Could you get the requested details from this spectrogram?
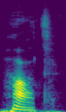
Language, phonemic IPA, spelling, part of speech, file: German, /hart/, hart, adjective / adverb, De-hart.ogg
- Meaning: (adjective) 1. hard 2. severe, harsh 3. unmoved, cold, cruel; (adverb) 1. hard (with force or effort) 2. sharply, roughly, severely 3. close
